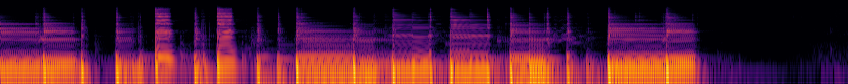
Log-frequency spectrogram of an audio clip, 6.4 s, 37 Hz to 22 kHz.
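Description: Electric bass, a Fender Jazz Bass, played through an Eden Terra Nova TN226 bass head with its Enhance EQ switched off: a riff of short, sharply plucked notes that stops a little after five seconds in.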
